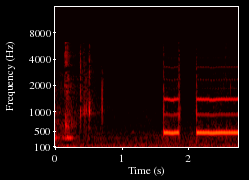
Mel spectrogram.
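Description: A few soft clicks and handling sounds from a lifted telephone receiver, then a steady, clear dial tone hums in two stretches separated by a brief pause, fairly loud.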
